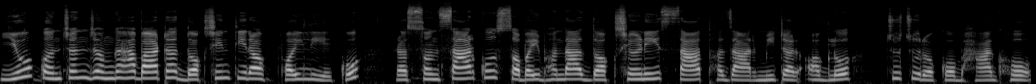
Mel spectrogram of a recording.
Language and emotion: Nepali, neutral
